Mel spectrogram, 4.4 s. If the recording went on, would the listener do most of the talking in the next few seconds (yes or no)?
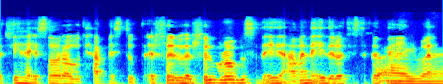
yes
